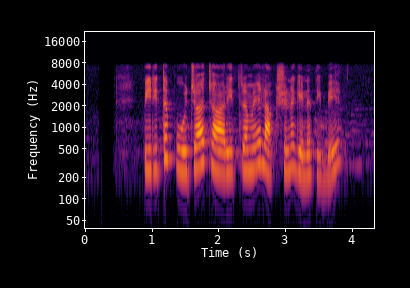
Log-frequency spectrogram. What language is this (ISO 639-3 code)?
sin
